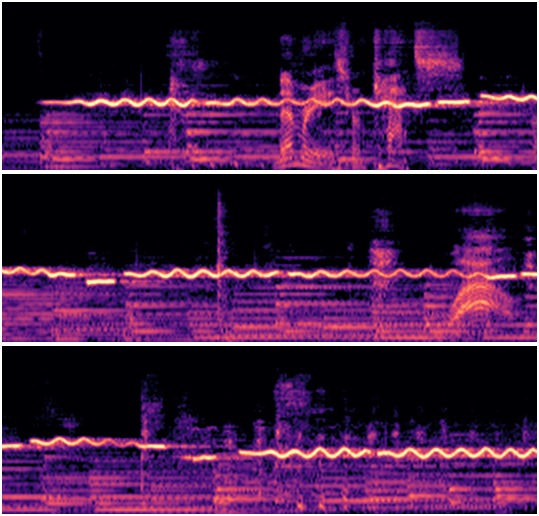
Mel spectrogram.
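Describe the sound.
Someone whistles a slow song melody in long, sustained high notes with a wavering vibrato over steady instrumental backing, with a few brief spoken words partway through.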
